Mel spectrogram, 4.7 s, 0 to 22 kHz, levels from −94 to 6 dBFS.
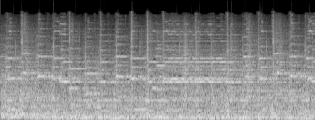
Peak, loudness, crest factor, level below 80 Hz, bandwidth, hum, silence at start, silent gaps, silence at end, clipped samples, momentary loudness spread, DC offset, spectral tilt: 0 dBFS; -10 LUFS; 10 dB; -20 dBFS; 14 kHz; none; 0 s; none; 0 s; under 0.1%; 2 LU; under 0.1%; -5 dB/octave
